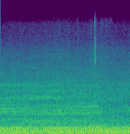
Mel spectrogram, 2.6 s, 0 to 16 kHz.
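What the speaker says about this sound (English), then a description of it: "Give it some gas." A 2-liter four-cylinder turbo engine in an Alfa Romeo Giulia Ti Sport Q2, driven in Dynamic mode, drones steadily as the car accelerates, a continuous loud mid-low hum with road noise and no voices.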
